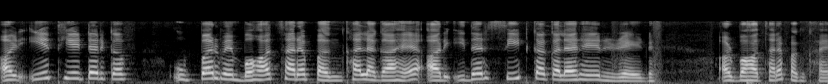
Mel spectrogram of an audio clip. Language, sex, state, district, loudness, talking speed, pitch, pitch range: Hindi, female, Uttar Pradesh, Jyotiba Phule Nagar, -17 LUFS, 165 wpm, 210 Hz, 185-245 Hz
